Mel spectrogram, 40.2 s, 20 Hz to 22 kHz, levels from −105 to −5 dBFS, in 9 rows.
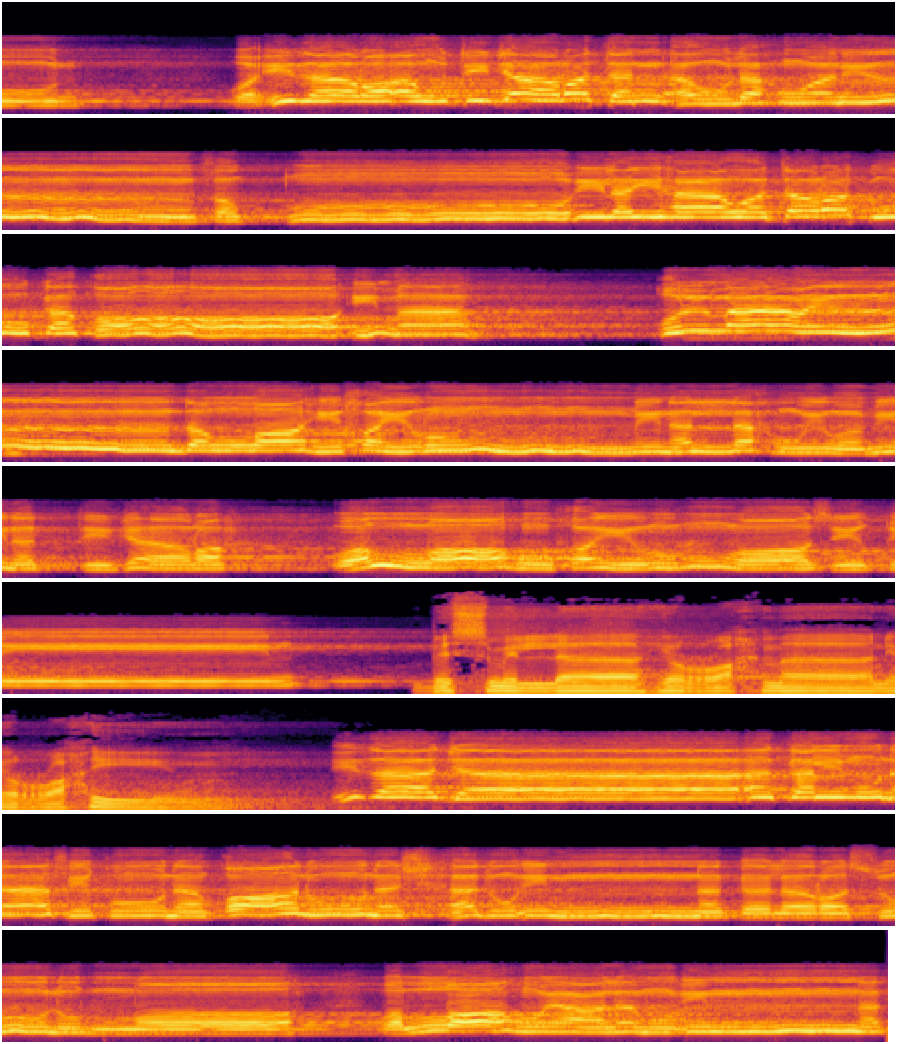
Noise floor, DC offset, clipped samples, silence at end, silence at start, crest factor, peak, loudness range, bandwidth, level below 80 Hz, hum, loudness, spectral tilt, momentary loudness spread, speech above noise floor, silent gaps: -39 dBFS; under 0.1%; under 0.1%; 0 s; 0 s; 14 dB; -2 dBFS; 4 LU; 12 kHz; -60 dBFS; none; -15 LUFS; -4.5 dB/octave; 9 LU; 24 dB; none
